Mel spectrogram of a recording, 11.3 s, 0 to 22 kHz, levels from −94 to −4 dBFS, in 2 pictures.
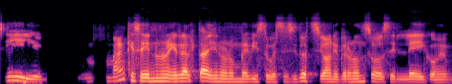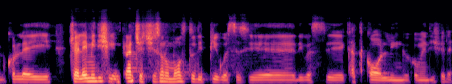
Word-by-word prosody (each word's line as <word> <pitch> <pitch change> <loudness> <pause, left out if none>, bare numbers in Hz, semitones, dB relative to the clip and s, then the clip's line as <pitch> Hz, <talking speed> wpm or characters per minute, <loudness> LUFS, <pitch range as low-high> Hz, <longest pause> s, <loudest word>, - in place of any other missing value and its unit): sì, 170 -9 +1
m 150 +5 -23 0.3
ma 170 - -2
anche 220 -3 +1
se 160 -1 +5
n - - -2
no, 155 0 +3
in 145 - +5
realtà 155 +2 +6
io 145 - +1
non 135 -1 0
ho 135 - -1
mai 135 0 -1
visto 135 0 -3
queste 125 0 -4
situazioni, 135 -2 +1
però, 130 +1 -1
non 135 +1 -1
so 150 -4 0
se 135 - -3
lei, 125 0 +1
come 120 -1 -4
con 130 - -8
lei 120 0 -2 0.2
cioè 140 - +4
lei 145 +2 +6
mi 155 - +4
dice, 155 -2 +4
in 130 -1 -5
Francia 155 0 +3
ci 135 - +1
sono 145 -1 +1
molto 140 +2 -4
di 120 -2 -9
più 125 - -8
queste 110 0 -7
si 110 +1 -8
ehm, 110 -1 -7
di 110 - -14
questi 110 0 -11
catcalling, 105 -2 -6
come 105 0 -12
dice 105 +1 -15
le - - -19
130 Hz, 235 wpm, -23 LUFS, 120-150 Hz, 0.3 s, realtà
